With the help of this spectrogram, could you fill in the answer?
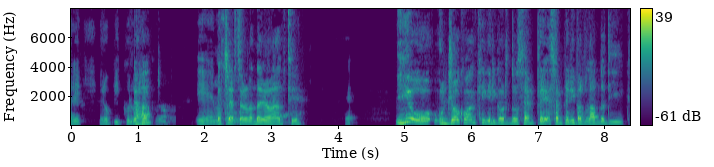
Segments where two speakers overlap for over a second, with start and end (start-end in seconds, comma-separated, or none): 2.2-3.5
